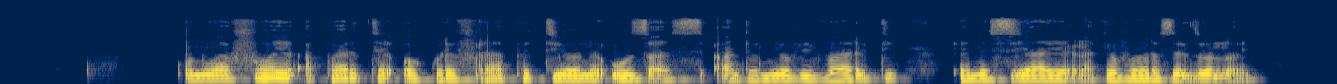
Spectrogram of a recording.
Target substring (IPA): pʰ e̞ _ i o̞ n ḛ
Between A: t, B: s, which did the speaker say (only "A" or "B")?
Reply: A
